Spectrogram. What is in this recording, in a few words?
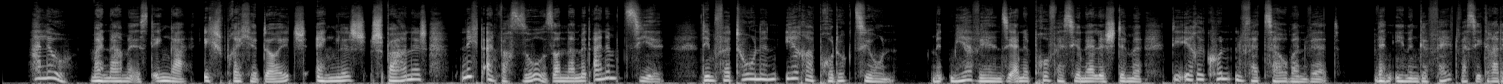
german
